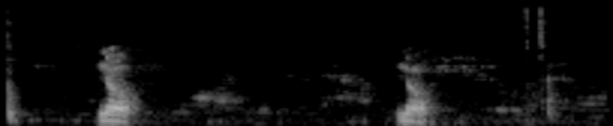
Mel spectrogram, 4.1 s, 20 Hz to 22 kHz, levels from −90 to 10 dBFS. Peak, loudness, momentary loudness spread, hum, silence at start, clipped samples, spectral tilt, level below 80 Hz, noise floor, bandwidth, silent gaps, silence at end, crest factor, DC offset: -12 dBFS; -32 LUFS; 19 LU; none; 0.05 s; under 0.1%; -5.5 dB/octave; -78 dBFS; -74 dBFS; 16.5 kHz; none; 0.45 s; 24 dB; under 0.1%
